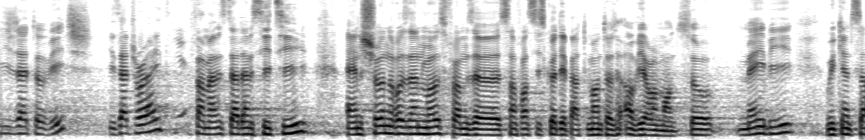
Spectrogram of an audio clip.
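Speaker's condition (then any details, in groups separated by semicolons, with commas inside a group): No condition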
